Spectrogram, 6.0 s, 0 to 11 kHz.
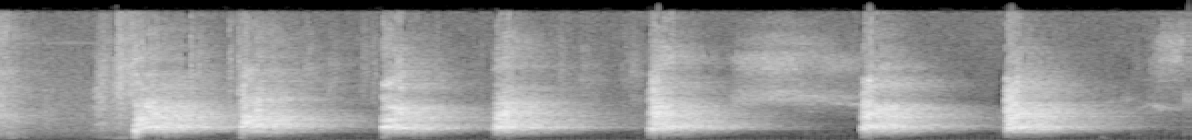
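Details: Barking from a pet female dog protesting her owner's shower: seven loud, rough barks spaced roughly every 0.7 seconds in a steady run, each sharp at the start and tailing off.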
